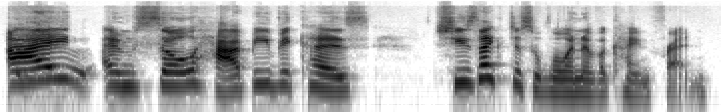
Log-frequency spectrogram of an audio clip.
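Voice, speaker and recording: A woman in her thirties hosting a podcast, animated and laughing as she tells stories. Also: on the high side, measured pace, no echo, clean studio sound. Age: 30s. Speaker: podcast host and founder. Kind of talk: casual podcast chat.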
